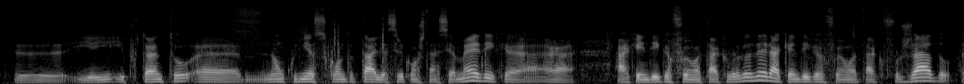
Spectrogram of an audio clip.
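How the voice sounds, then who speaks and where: A man's delivery is moderately paced, and his intonation is lively. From Portugal. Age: 50s. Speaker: political commentator. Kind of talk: political commentary. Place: studio. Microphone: lapel.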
